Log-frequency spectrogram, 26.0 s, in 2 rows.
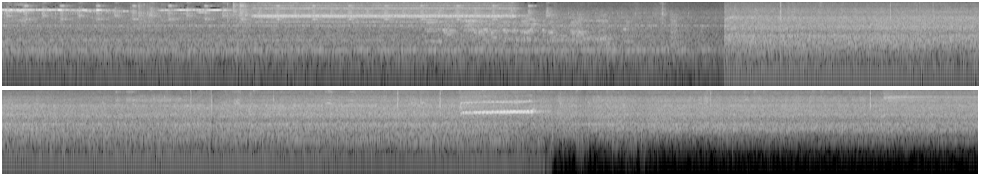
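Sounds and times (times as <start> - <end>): wheels squealing: 0.0 - 7.2, 17.1 - 21.5
rail noise: 0.0 - 26.0
railcar engine hum: 0.0 - 26.0.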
